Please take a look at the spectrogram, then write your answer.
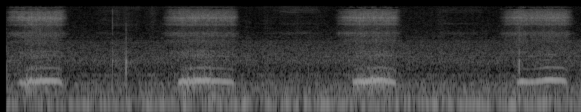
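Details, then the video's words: Squeak, a pet cat, snoring up a storm: regular breaths roughly every two seconds, each a hissy rasp with a whistled nasal tone, four snores in all over a steady low hum. "Snoring cat"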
